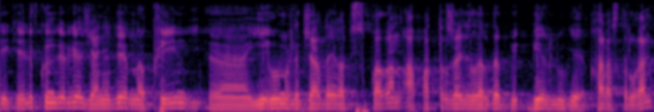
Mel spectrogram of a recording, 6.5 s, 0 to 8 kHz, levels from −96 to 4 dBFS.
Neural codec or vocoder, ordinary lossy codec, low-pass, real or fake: none; none; 7.2 kHz; real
